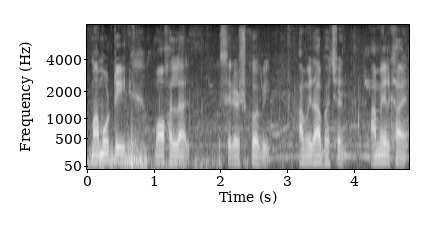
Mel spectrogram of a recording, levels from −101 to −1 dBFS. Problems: background sounds at intervals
